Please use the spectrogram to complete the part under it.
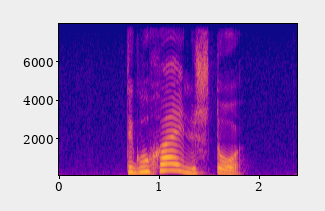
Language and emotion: Russian, angry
